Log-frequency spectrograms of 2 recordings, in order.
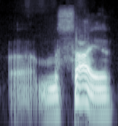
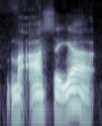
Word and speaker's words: Maaseiah: And Zechariah, a mighty man of Ephraim, slew Messiah, the king's son, in Azrikam. It's Maaseiah, the king's son, and Azrikam, the governor of the house, and Elkanah, that was next to the king.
